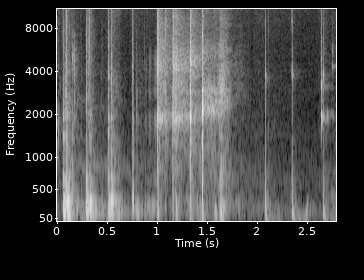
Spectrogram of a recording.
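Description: Liquid pours from a bottle into a small glass.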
